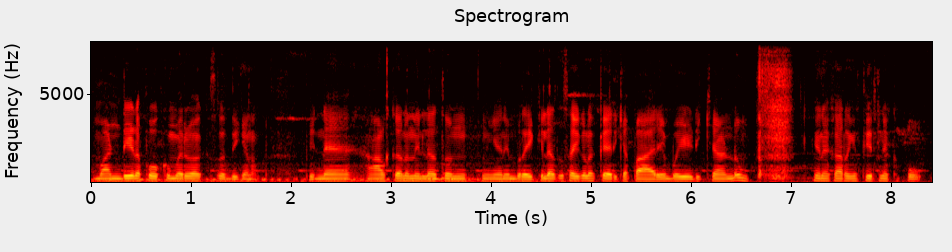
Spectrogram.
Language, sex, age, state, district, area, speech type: Malayalam, female, 18-30, Kerala, Wayanad, rural, spontaneous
